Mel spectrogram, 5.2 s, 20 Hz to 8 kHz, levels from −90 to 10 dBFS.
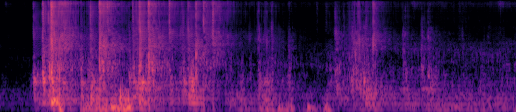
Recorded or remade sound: remade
